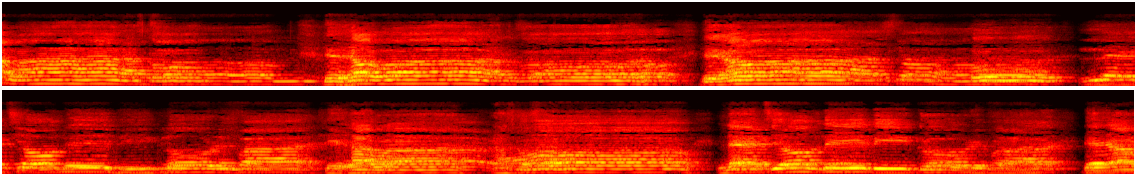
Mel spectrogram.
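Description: A man singing solo without accompaniment, in long drawn-out phrases of about three to four seconds each, with brief pauses for breath between them.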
